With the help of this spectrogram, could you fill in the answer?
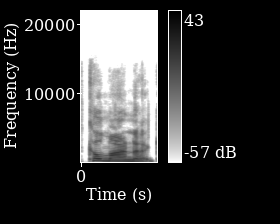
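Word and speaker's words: Kilmarnock: Have I pronounced that correctly? Yes. Kilmaruk.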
